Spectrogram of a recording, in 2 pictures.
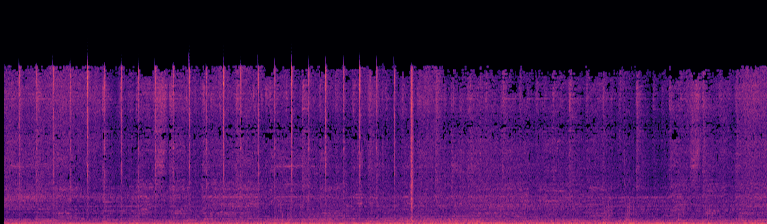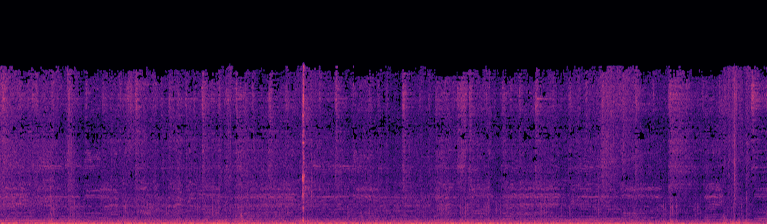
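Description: Steady low road rumble of a moving car heard from inside the cabin, with music playing over it.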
